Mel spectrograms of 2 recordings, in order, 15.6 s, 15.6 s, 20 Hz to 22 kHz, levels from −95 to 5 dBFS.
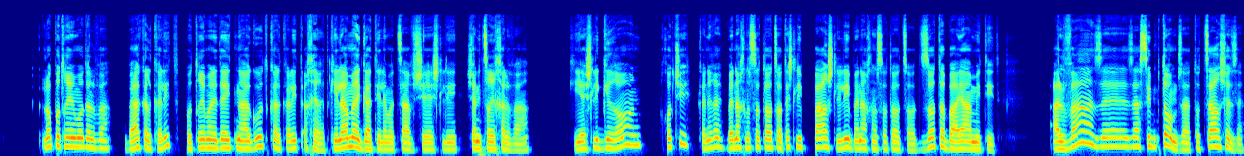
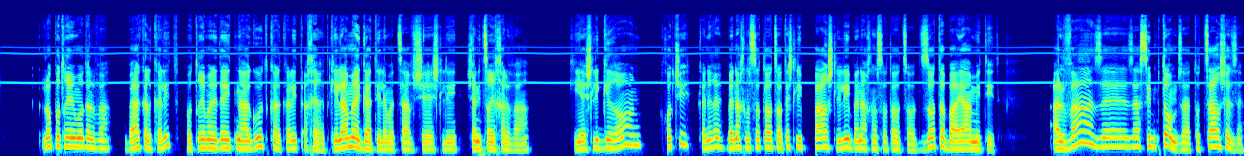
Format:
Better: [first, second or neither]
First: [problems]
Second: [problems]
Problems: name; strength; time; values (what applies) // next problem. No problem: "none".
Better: first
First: none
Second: high-pitched whine; faint; throughout; 3 kHz, 25 dB below the speech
